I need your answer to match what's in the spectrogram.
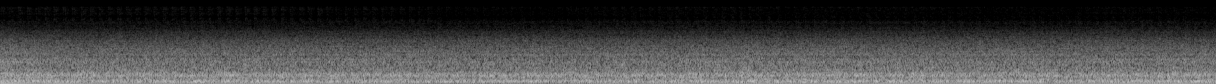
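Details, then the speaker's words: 1986 Isuzu Trooper with a used junkyard engine (known only to run), running with an even, steady rumble and no knocking, ticking or misfire; normal running, engine sounds healthy. "This is a running, driving truck that sounds really good, despite the fact that I bought a used motor out of a junkyard in Cumming, Georgia, without really knowing anything about it other than it ran."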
